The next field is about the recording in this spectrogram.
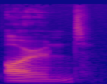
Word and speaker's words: pwned: I said, first of all, it's owned, okay? You don't pronounce the P.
